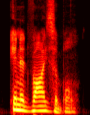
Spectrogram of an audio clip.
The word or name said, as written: inadvisable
